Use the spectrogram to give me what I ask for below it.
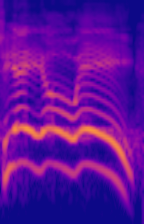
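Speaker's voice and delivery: playful high-pitched "hey, oh" impression; loud Italian-American son. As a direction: imitate an Italian family member calling out. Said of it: "little bit Italian and a little bit".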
